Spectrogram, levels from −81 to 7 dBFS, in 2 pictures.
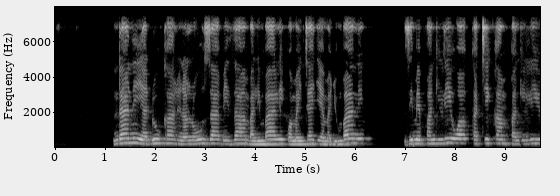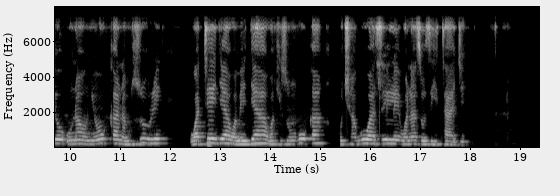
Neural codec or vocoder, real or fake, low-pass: none; real; 7.2 kHz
